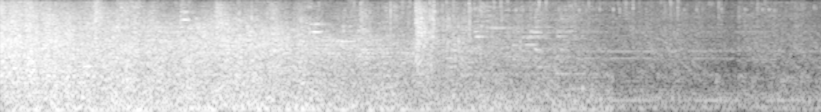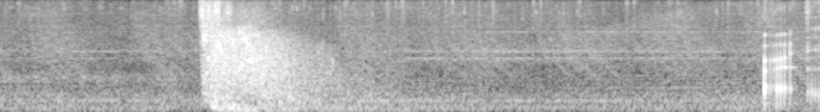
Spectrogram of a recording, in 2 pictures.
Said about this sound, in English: That one back there is dropping missiles underneath the thing and shooting me.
